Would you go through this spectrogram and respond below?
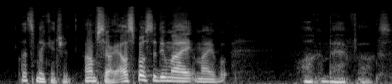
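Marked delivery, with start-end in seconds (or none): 3.0-3.9 low, soft public radio announcer delivery. Host opening the weekly show's introductions, in an NPR radio voice. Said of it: "Your N P R voice".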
